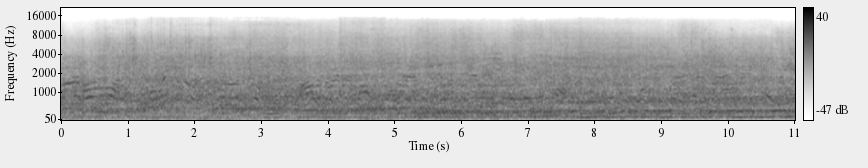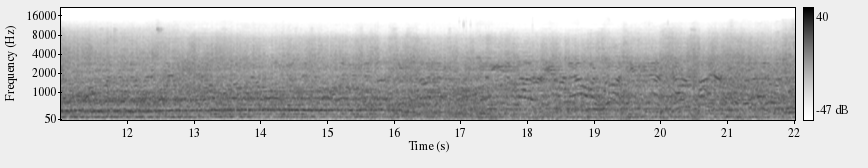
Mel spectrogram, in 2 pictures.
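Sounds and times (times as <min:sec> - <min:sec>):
race car engines droning: 0:00.0 - 0:22.0.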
